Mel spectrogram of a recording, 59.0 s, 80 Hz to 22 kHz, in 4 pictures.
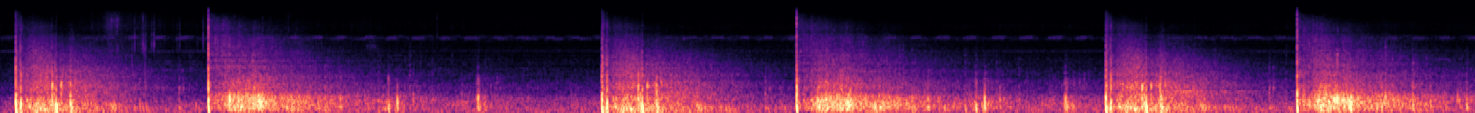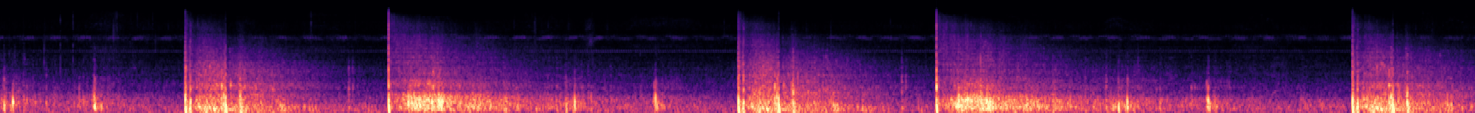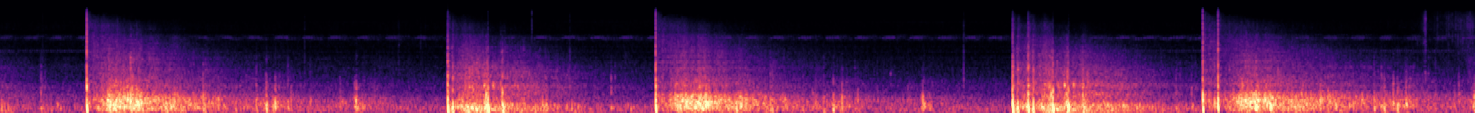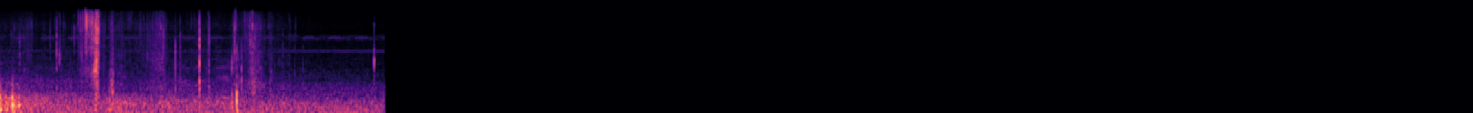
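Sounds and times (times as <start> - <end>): firework bangs: 0.0 - 47.5.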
